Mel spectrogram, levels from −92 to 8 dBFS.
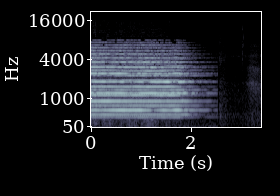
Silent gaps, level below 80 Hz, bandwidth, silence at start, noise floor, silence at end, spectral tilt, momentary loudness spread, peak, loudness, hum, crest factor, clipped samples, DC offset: none; -76 dBFS; 8.4 kHz; 0 s; -74 dBFS; 1.2 s; 2 dB/octave; 9 LU; -10 dBFS; -19 LUFS; none; 14 dB; under 0.1%; under 0.1%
